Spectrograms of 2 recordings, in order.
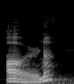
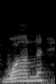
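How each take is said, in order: First: The word is said like 'own'. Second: The word is said like 'won'. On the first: This is how the spelling suggests it. The speaker calls it wrong. "should have ended up being pronounced own, ... the way it's spelt" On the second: This is how it is actually said. The speaker calls it right. "It's pronounced one"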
